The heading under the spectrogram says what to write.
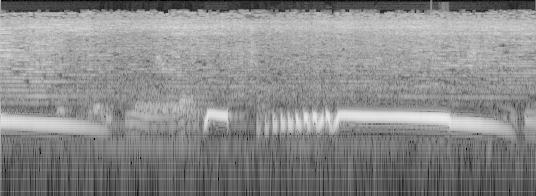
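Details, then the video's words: A puter pelung collared dove calls repeatedly: the end of a falling coo, then a short clipped note, a rapid pulsed roll, and a long level coo drooping at its tail. A low background hum is present. "Burung Puter Pelung Gacor Bunyi Terus"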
